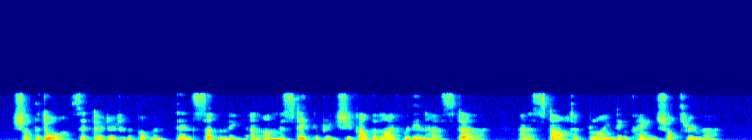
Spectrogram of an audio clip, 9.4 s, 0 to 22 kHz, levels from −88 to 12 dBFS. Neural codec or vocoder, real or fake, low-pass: none; real; 7.2 kHz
